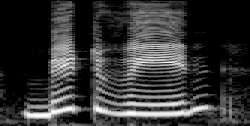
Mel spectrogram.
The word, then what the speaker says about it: between: बिटवीन, BETWEEN, बिटवीन। अब जैसे अगर सिर्फ ये BET सेपरेट होता तो इसको बैट पढ़ते, पर यहाँ पर इसकी प्रोनाउंसिएशन है बिट, और WEEN, विन।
